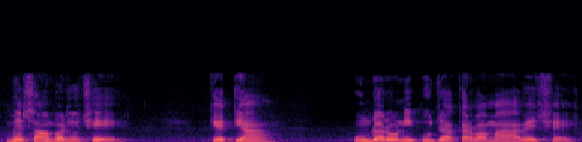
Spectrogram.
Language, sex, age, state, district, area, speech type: Gujarati, male, 60+, Gujarat, Surat, urban, read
